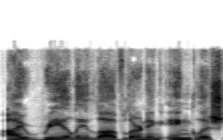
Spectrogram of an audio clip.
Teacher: Notice how really and English are emphasized. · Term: stressed and unstressed words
